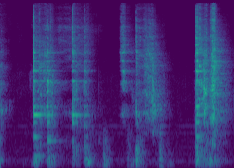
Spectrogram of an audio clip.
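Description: Sweet potato slices tossed in melted jaggery syrup in a pan, four or five distinct scraping, clattering bursts of a utensil against the pan separated by brief silences, close and clear, with no speech.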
